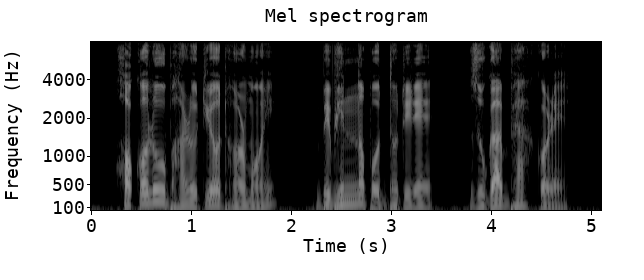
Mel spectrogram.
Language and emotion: Assamese, neutral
